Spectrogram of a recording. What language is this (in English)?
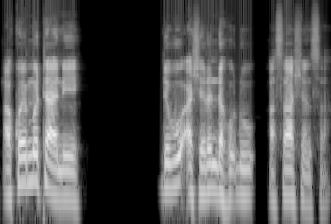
Hausa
